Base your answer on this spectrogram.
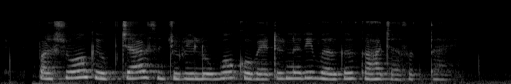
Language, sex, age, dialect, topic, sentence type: Hindi, female, 18-24, Marwari Dhudhari, agriculture, statement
